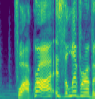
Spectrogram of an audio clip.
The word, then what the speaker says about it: foie gras: Some attempts have been made to produce foie gras without force feeding, but it's hard to come by. The name is French for fat liver. Drop the S and rhyme the syllables.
